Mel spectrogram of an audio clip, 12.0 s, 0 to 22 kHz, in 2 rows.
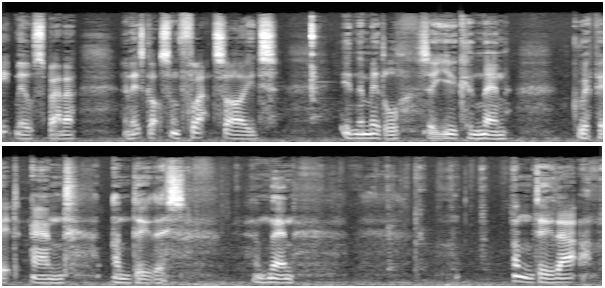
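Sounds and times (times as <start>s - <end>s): metal rod rubbing: 9.5s - 12.0s.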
